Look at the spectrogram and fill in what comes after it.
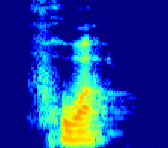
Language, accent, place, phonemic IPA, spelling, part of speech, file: French, France, Lyon, /fʁwa/, froids, adjective, LL-Q150 (fra)-froids.wav
- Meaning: masculine plural of froid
